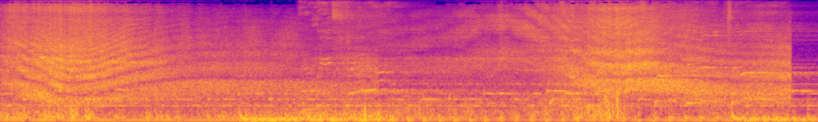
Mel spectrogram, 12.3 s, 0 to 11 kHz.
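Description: Jet turbine noise from a radio-controlled A-10 model flying low passes. It swells and sweeps down and back up in pitch as the jet goes by about a second in, and again around nine seconds in.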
